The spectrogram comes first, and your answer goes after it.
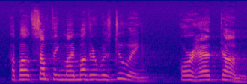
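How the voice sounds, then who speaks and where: Audible room echo around a man's high voice, fairly slow in pace. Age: 60s. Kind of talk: conference keynote speech. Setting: stage with audience.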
